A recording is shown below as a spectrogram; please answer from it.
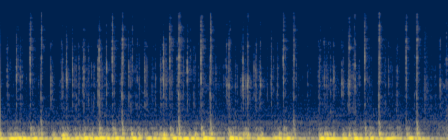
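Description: Fingertips type steadily on a full-size black plastic RGB backlit gaming keyboard with a hollow housing, resting on a marble surface. The result is a continuous stream of quick, bright key clicks over a low, hollow thudding body, with a brief lull around the six-second mark before the typing picks back up.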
